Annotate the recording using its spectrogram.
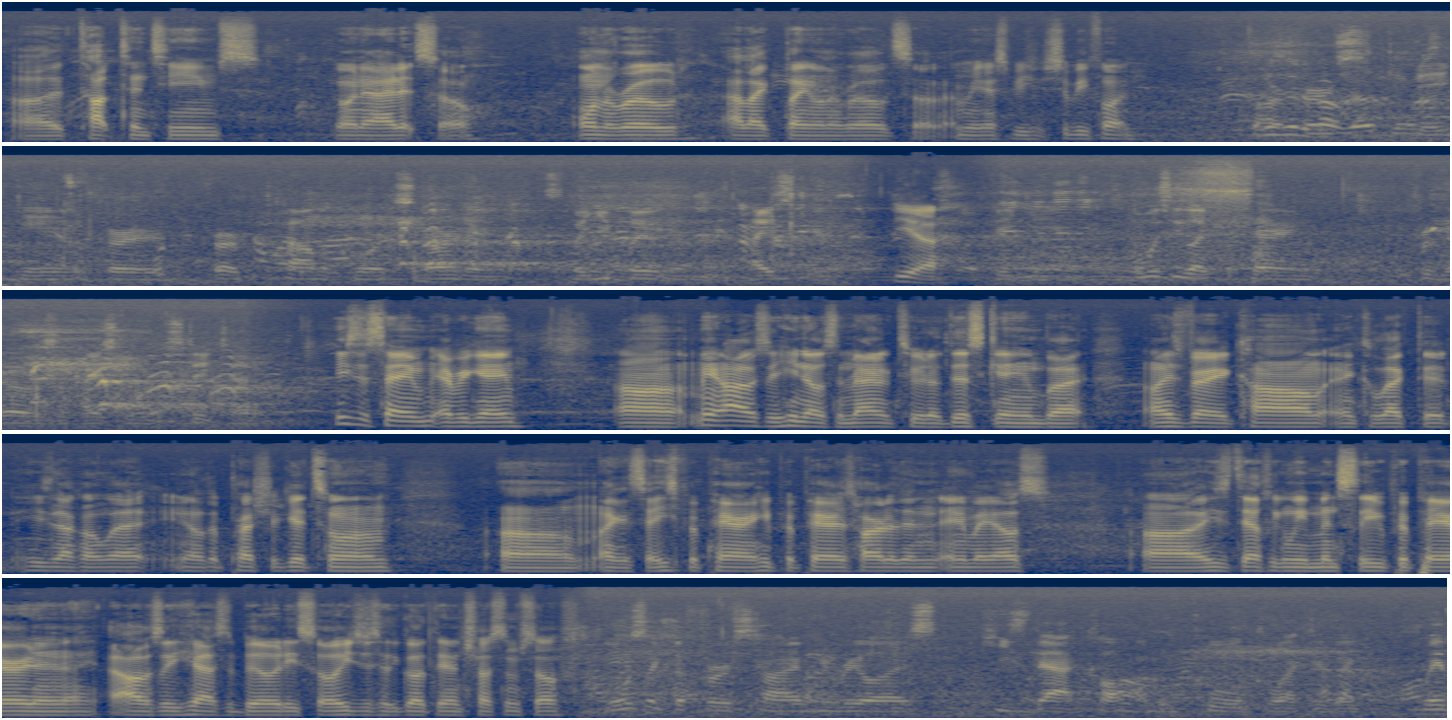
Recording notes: Uncut audio primarily from Ohio State press conferences, but also from individual interview sessions. We are bringing you unedited audio from player availability sessions.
